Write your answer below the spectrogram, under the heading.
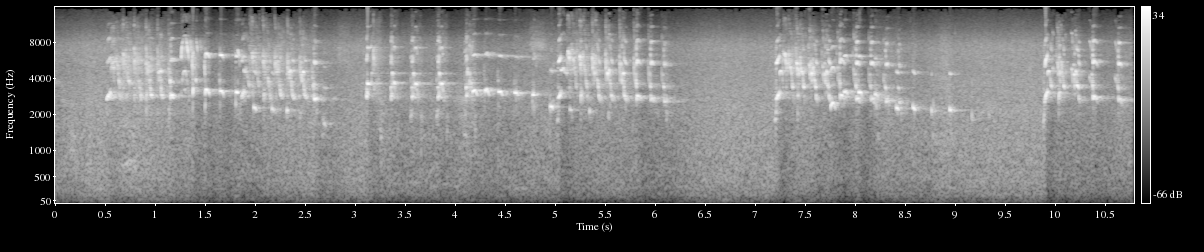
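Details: Bald Eagle kept as a resident bird at the Alaska Raptor Center, calling in rapid chittering series of high, shrill piping whistles, bursts repeating every second or two with short gaps between runs.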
